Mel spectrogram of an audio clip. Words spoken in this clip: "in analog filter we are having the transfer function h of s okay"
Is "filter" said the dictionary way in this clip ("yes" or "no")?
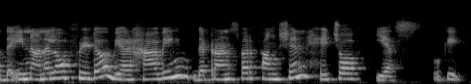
yes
